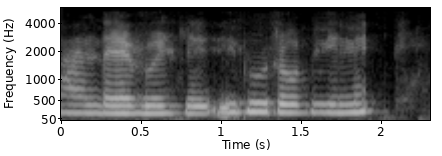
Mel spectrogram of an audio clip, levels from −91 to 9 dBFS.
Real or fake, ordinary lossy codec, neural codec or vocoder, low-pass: fake; none; codec, 24 kHz, 1.5 kbps, HILCodec; 5.4 kHz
